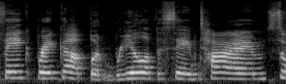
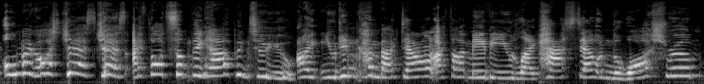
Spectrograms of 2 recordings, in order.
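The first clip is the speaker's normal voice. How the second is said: put-on high frantic worried boyfriend voice; frantic high-pitched worry; panicked boyfriend; 5 semitones higher than usual.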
